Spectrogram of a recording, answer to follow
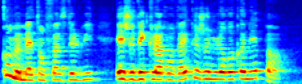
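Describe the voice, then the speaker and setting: A woman's voice: high voice, fairly even intonation, a little fast, darkish tone, pitched above the performer's own voice, close to an everyday voice. A woman voicing an earnest young woman in an audiobook, asking pressing questions. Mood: eager. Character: earnest young woman seeking her father's killer. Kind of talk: audiobook character reading.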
